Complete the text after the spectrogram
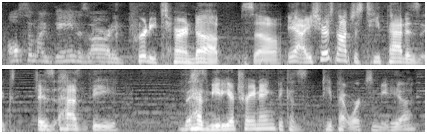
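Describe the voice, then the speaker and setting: Soft background music accompanies a man with a slightly high, sharp-toned voice who is co-commentating a livestreamed speedrun event. Speaking close into his own microphone, he's chatty and playful, often making quick restarts.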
